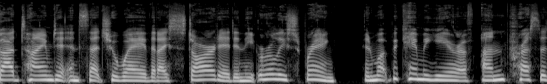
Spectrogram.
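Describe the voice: Plain reading aloud, with ordinary pitch variation and a quiet background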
